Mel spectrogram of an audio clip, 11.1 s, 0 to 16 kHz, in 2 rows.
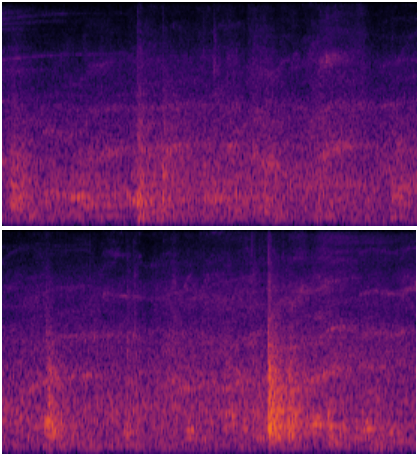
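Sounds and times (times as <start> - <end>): model car motors whining: 0.0 - 11.0.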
